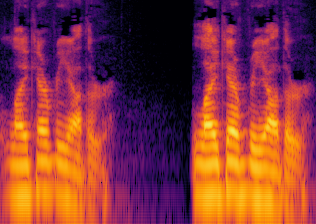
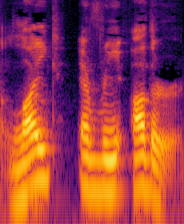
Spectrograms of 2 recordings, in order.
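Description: First: "like every other" run together as one word; linked speech. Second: Said in the usual way. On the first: Shown as a demonstration. Teacher showing learners linking, "like every other" unbroken. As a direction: join the k of "like" straight onto "every". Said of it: "连读成了".

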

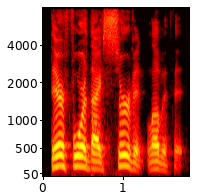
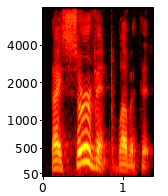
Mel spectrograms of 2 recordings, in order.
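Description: First: Said in the usual way. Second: Servant leaned on, the key word; stress on servant. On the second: Shown as a demonstration. Preacher to congregation, stress on servant. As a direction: punch servant in Thy servant loveth it. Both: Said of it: "Emphasis on servant".

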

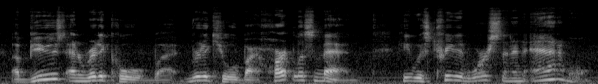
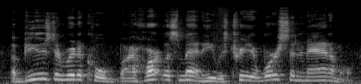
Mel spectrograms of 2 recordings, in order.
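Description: First: Said in the usual way. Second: Fired-up reread. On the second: Acted. Re-reads the passage after the outburst.

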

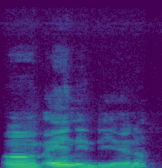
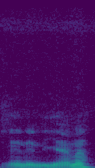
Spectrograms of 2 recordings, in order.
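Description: First: Said in the usual way. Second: Quiet aside. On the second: Real, not acted. Vlogger muttering the state name to himself while filling the map, quiet. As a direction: drop low and soft, muttered to himself.

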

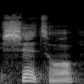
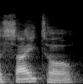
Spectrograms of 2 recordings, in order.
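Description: First: "shito" with a short e sound, SHEH-toh; local pronunciation. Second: "shaito" with a long eye sound, SHY-toh; own pronunciation. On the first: Traveler showing how locals say the sauce, local pronunciation. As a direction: say "shito" with first syllable like sheh. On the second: Traveler naming the sauce before correcting it, own pronunciation. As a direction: say "shaito" with first syllable like shy. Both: Shown as a demonstration. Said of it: "but they say it shito".

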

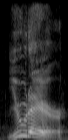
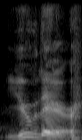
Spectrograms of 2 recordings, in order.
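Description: First: You there said higher and louder in mock German command; German accent. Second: Said in the usual way. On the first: Shown as a demonstration. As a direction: bark You there like a guard. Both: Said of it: "it means".

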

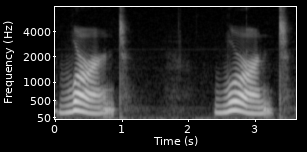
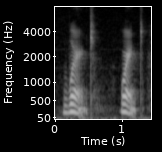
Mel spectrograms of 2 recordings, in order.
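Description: First: "weren't" said slowly and carefully; slow practice. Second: Soft light "weren't" with little r pull; relaxed weak form. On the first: Teacher practises "weren't" slowly with students. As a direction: give "weren't" time. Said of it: "천천히 해보겠습니다". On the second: Teacher shows casual unstressed "weren't", soft. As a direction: let "weren't" slip out lightly. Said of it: "혀 조금만 또 당기면서". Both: Shown as a demonstration.

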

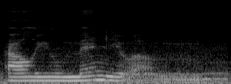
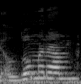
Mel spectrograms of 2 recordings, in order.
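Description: First: Aluminium said slowly with five syllables, al-yoo-MIN-ee-um; slow British-style aluminium; Australian aluminium. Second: Aluminum said with four syllables, a-LOO-mi-num; American aluminum, stress on LOO. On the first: Comparing for viewers the Australian word aluminium. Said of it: "in Australia, they say". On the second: An American vlogger giving her own aluminum. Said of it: "I'm American, so I say". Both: Shown as a demonstration.

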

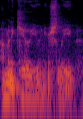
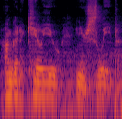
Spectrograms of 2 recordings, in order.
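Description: First: Very hushed, low sinister murmur; devilish threat. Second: Low, much softer sinister murmur; a menacing little brother's threat, hushed low; devilish threat. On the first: Brother threatening him again: hushed devilish threat. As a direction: breathe the threat low and menacing. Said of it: "he was like". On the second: Brother threatening him in bed: hushed devilish threat. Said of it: "devilish look". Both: Retold or imitated.

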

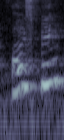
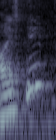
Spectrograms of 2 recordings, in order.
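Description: First: Very high rising query; small, high-pitched asking; hopeful question. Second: Said in the usual way. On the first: Real, not acted. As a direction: lift it into a squeaky question. Hopeful repeat of move.

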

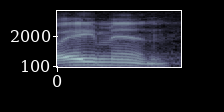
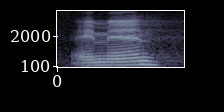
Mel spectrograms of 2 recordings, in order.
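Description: First: "Amen." louder, with a firm falling tune. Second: "Amen?" with a rising, inviting tune; questioning Amen. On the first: Shown as a demonstration. Preacher prompting congregation to respond louder, firm falling "Amen.". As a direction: state "Amen." firmly and louder, dropping at the end. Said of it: "You can say it louder now". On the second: Real, not acted. Preacher checking the congregation agrees, "Amen?" rising as a question. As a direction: lift the end of "Amen?" as a question.

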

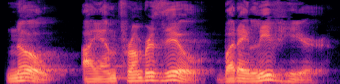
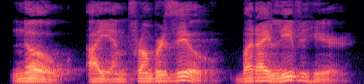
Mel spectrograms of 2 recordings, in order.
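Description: The two takes are said the same way.

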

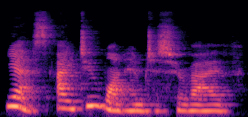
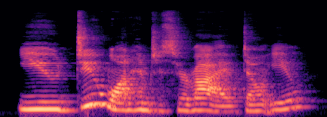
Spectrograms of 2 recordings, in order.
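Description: First: Lightly voiced robot, even and restrained; a hint of a measured robot voice; robot character. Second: Lightly voiced pointed goose, stress on "do"; a hint of a prodding old goose; goose character. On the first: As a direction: answer evenly, like a robot. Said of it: "said the robot". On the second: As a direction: press the question as the goose. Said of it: "said the goose". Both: A narrator's reading.

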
